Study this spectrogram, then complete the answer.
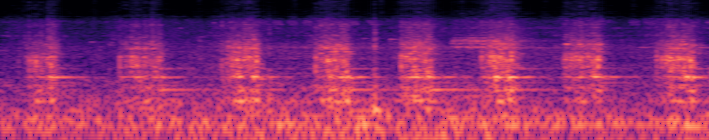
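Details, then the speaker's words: Mitsubishi Mini Pajero, jacked-up wheel turning: harsh metallic scrape about twice a second; the brake caliper is rubbing and cutting into the inside of the rim, noisy when braking and driving. "ये आवाज़ आ रही है दोस्तों, बहुत तेज़ आवाज़ आ रही है।"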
